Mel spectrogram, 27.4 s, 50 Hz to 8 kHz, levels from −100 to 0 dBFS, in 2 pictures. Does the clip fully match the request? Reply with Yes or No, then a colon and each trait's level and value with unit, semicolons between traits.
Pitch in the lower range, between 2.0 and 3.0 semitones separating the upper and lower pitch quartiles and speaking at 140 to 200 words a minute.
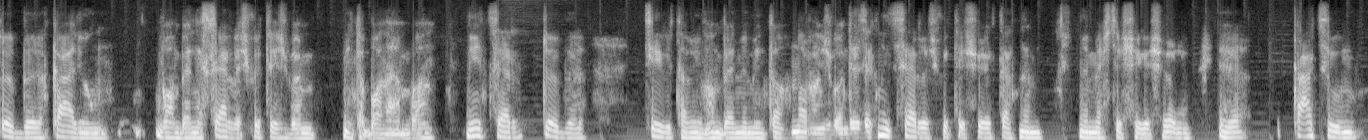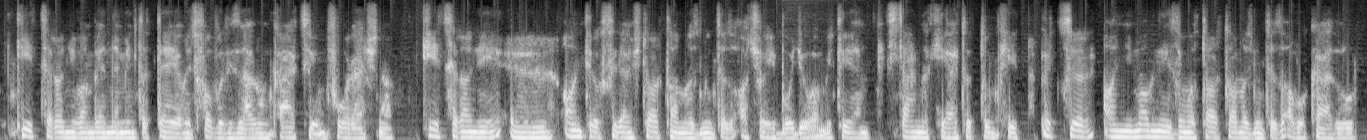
No: low, 110 Hz; narrow, 2.4 semitones; average, 130 wpm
